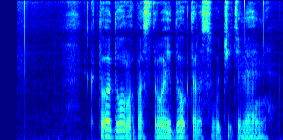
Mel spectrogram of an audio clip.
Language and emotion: Russian, sad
